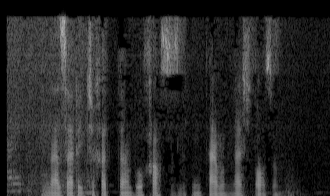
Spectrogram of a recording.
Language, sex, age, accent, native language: Uzbek, male, 18-24, Jizzax, Uzbek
